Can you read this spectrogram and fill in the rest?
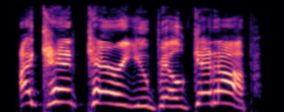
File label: revive friend loud, teen girl; player; survivor; voice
